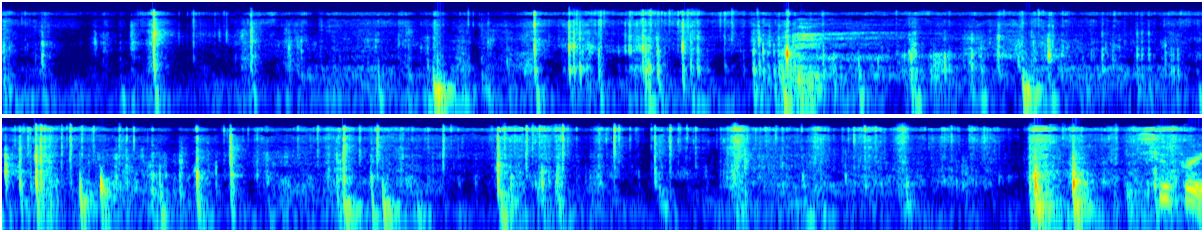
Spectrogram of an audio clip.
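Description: A silicone tray mold being peeled off a cured resin tray: irregular crackling and tearing as the silicone releases from the hardened resin, with a few louder pops.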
